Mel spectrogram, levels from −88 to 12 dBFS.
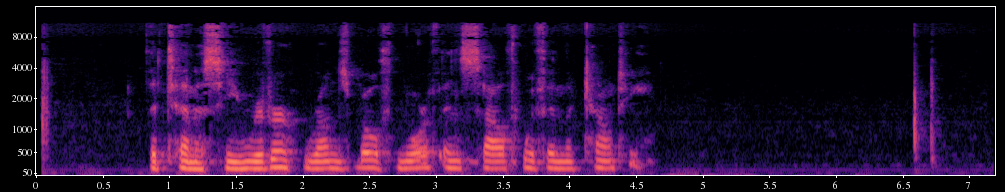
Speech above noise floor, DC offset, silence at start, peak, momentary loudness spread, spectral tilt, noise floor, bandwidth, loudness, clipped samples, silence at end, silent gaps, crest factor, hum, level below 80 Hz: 43 dB; under 0.1%; 0.05 s; -4 dBFS; 18 LU; -5.5 dB/octave; -62 dBFS; 11.5 kHz; -20 LUFS; under 0.1%; 0.45 s; none; 18 dB; none; -54 dBFS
